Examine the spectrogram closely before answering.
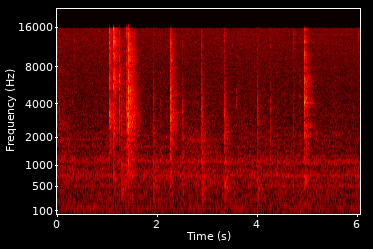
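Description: Dishes and kitchen utensils clink and clatter on a counter.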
